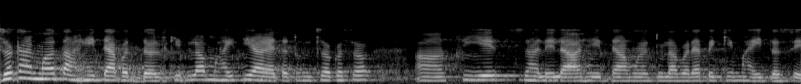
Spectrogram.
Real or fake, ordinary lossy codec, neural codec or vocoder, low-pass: fake; none; codec, 16 kHz, 16 kbps, FunCodec, trained on Chinese and English, 50 frames a second; 5.4 kHz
